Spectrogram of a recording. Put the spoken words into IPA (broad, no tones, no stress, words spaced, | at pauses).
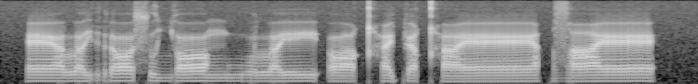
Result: æːlˠirɒː soʎɒː ŋuːlˠeːʔɒː qʰepʲuqʰæː | zˤæː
